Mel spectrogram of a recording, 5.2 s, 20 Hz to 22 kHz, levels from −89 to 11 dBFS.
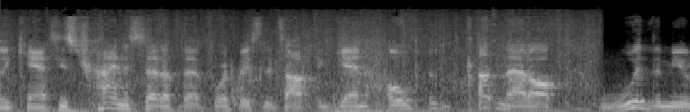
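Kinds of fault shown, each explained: Damaged data in a compressed stream: a brief garbled blip at 3.67–3.72 s, where corrupted bytes threw the decoder off its frames until it regained sync.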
